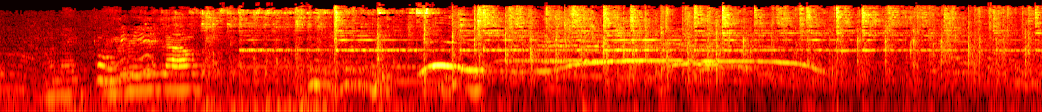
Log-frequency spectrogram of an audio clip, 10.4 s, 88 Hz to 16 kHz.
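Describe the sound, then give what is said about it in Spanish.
A bell is rung over and over by a four-year-old girl to mark the end of her medical treatment, its bright sustained tones layered over rapid strikes, while a crowd cheers, claps and calls out, with a child's voice among them. “que ahora tiene ya 4 años, recibió la mejor noticia de su corta vida a principios de este mes de septiembre y pudo por fin tocar la campana que indica el fin de su tratamiento.”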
